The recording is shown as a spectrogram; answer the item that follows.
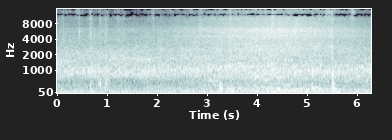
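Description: Steady rumble of road traffic, with a few faint clicks and knocks as a CCS charging connector is lifted from a rapid charger and carried to the car.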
